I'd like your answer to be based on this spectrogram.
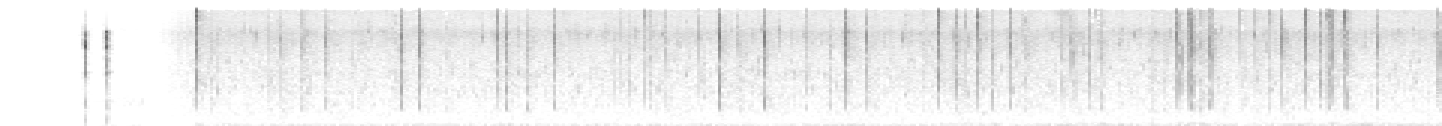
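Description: A small hollow plastic toy drum with a green plastic rim, printed white shell and white cords is held upright in both hands while fingertips and nails tap on its top head and rim. After two sharp opening clicks, a steady stream of quick, dry, bright taps plays over a faint low rumble. Each tap is short and dies away almost instantly, with no ring.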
